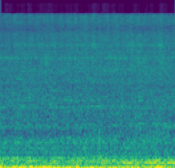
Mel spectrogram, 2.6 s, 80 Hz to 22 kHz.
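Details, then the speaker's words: 1972 Ford Mustang Mach 1 V8, parked since 2023 and nearly reassembled, started before its first drive out. Deep, steady rumble with an even low beat and no knocks or misses: normal idle. "Sounds good. Running good."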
